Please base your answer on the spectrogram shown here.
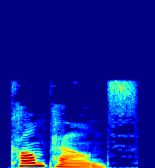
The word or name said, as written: compounds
